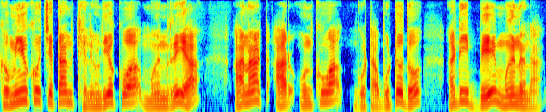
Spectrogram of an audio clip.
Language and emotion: Santali, disgusted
